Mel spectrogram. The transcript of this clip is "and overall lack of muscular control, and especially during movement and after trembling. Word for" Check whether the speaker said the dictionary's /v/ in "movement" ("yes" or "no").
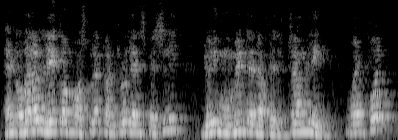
no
